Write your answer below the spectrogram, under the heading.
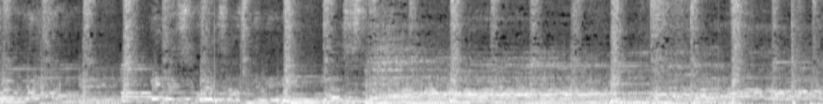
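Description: A live rock band playing: electric guitars, a violin-style electric bass and a drum kit, with a lead vocal.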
